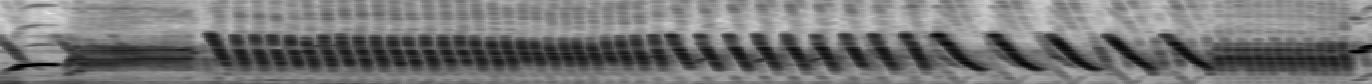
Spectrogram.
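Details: Canary singing gacor, a loud nonstop song: brief buzzy roll, then a long fast trill of downslurred notes slowing into spaced whistled sweeps, ending buzzy.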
